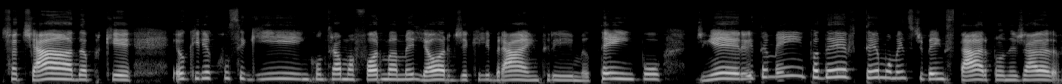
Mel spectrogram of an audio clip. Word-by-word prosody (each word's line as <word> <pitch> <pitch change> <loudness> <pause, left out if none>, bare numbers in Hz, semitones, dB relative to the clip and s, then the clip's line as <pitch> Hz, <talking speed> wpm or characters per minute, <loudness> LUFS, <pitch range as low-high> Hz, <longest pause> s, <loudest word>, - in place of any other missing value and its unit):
chateada, 240 -1 +5
porque 215 -1 -2 0.4
eu 260 - -1
queria 275 +2 -4
conseguir 260 -2 -6
encontrar 235 0 -3
uma 235 -1 -3
forma 230 +1 +1
melhor 225 -2 +1
de 200 +1 -8
equilibrar 215 -1 +1
entre 200 0 -7
o - - -7
meu 175 -1 -9
tempo, 245 0 -1 0.3
dinheiro 255 +6 +3
e - - -3
também 380 +3 -5
poder 330 +1 0
ter 310 +1 0
momentos 300 -1 -5
de 265 - -8
bem-estar, 230 -4 +2
planejar, 210 -1 -1
235 Hz, 135 wpm, -22 LUFS, 215-260 Hz, 0.4 s, chateada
